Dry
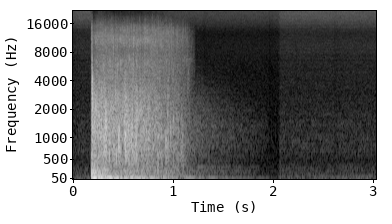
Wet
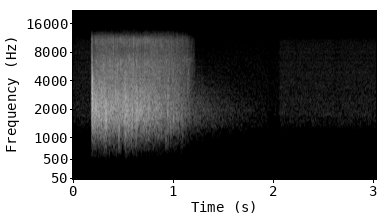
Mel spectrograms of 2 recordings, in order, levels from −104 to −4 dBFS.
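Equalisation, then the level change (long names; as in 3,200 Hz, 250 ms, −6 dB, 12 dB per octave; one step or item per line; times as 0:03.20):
Butterworth high-pass 1,700 Hz 36 dB per octave
elliptic low-pass filter 11,000 Hz, stop band 50 dB
high-frequency loss of the air 56 metres
−4.0 dB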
